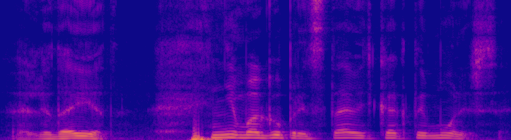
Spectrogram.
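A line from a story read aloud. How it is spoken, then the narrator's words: Hoarse laughter. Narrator (Russian): Жак хрипло расхохотался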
